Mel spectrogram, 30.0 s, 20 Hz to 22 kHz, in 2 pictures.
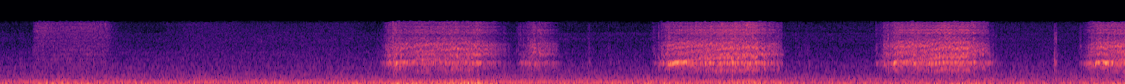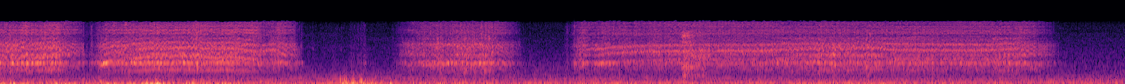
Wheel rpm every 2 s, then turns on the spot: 0, 0, 30, 60, 70, 40, 70, 80, 120, 90, 80, 80, 160, 160, 70.
none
